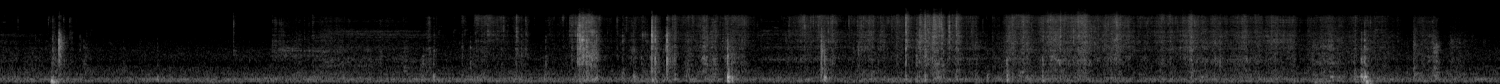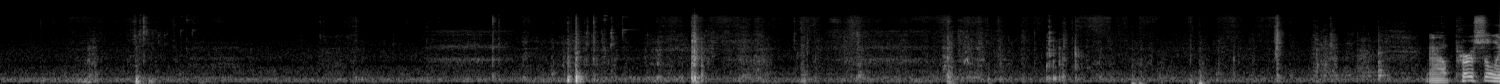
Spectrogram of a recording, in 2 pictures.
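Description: A cardboard kit box being slit open with a hobby knife and opened by hand, with crinkling plastic parts bags and scattered sharp clicks and knocks, the loudest knock about two-thirds of the way through.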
